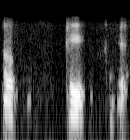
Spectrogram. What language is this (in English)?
Sindhi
